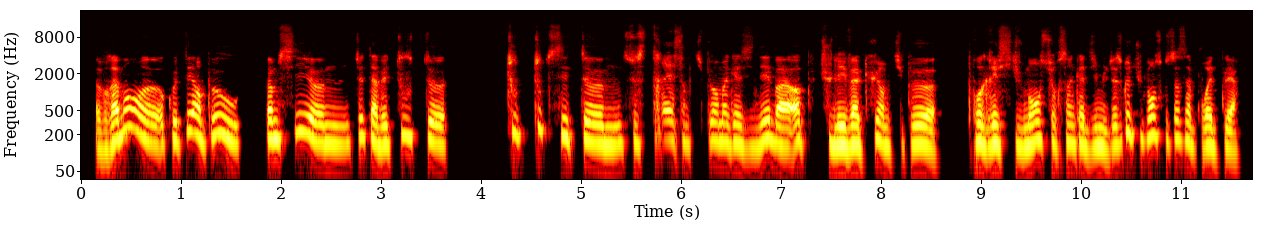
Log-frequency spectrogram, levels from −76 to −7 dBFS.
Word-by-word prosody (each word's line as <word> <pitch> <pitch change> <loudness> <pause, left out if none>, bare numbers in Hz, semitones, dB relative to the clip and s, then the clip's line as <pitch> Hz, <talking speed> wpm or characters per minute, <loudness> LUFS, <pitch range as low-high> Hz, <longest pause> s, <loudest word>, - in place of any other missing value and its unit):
heu, - - -2
vraiment, 180 - +4 0.2
heu, - - -4
côté 165 +9 -3
un 195 - +6
peu 185 +5 -3
où 170 -9 0 0.2
comme 170 0 +5
si, 220 +6 -5
hem, 145 -6 +1
tu 190 - -2
avais 140 -3 +3
toute 190 +3 -7 0.8
toute 210 -4 -4
toute 250 -1 -6
cette, 185 -2 -5
hem 145 -3 +1
ce 150 +1 -9
stress 160 +3 -3
un - - -7
petit 140 - -17
peu 160 - -6
emmagasiné, 150 0 -1
bah, 140 -5 +8
hop! 155 - +3
Tu 140 - -7
l'évacues 140 +1 +3
un 140 - 0
petit 130 +1 -14
peu 140 -3 +2 0.3
progressivement 145 0 0
sur 145 -5 -8
5 145 -1 -5
à - - +2
10 125 +1 -6
minutes. 130 -2 -3
Est-ce 140 +1 -3
que - - 0
tu 190 -3 -10
penses 195 +2 +1
que 160 - -11
ça 165 -3 -3
pourrait 130 +2 0
te - - -17
plaire? 115 -2 -1
150 Hz, 230 wpm, -23 LUFS, 140-175 Hz, 0.8 s, bah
